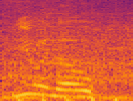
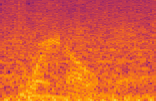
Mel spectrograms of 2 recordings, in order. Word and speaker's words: Bueno: Did you just say Buono? That's how it's spelled here in front of me on the teleprompter. It's Bueno.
